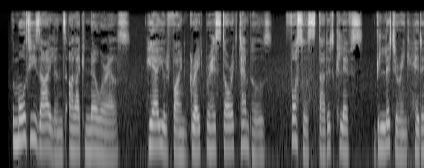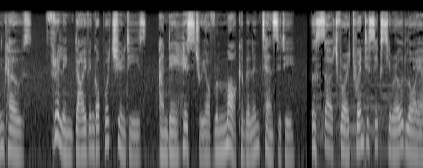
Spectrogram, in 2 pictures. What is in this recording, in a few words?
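Maltese English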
